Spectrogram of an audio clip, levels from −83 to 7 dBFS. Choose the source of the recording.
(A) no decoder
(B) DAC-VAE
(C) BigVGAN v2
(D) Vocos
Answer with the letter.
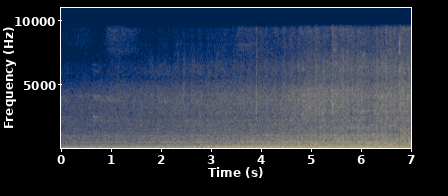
A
